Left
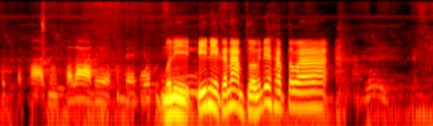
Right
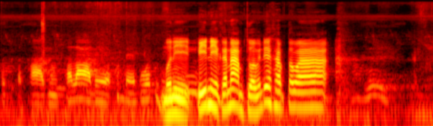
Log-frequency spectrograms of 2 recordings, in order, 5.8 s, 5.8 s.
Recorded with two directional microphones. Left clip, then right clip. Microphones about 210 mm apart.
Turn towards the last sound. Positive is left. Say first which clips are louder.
# right 2 dB
turn(degrees=-5)  # may be behind; listen again after turning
